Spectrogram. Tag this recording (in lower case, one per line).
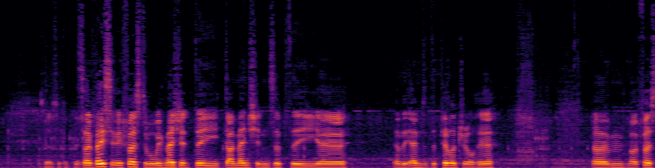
speech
